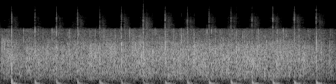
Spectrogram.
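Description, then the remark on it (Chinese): A crowd applauds steadily, a dense wash of many hands clapping, with a regular thumping beat running beneath it at roughly four beats per second, no voices. “我觉得太需要勇气了，应该给他鼓掌啊！”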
